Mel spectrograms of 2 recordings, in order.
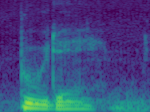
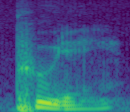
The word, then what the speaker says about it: Bude: The first sound we're going to look at is the P sound at the beginning of Bude. You probably noticed that it isn't quite like an English P, which would make the word sound like Pude, and it's not like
